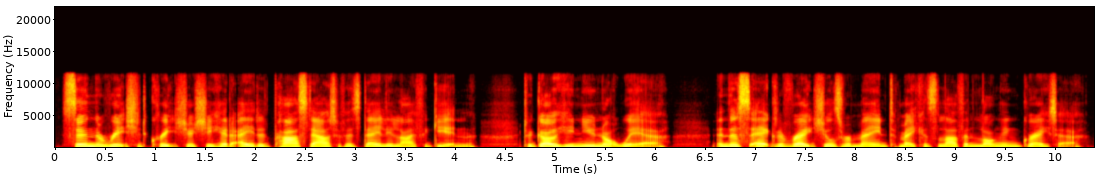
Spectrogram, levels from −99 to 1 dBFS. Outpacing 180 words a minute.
Yes: average, 190 wpm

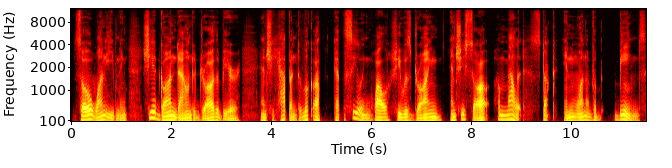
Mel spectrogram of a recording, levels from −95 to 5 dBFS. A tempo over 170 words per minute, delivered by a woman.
No: average, 180 wpm; male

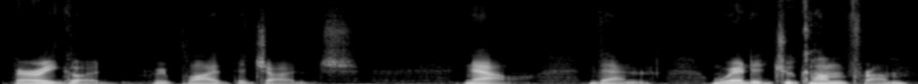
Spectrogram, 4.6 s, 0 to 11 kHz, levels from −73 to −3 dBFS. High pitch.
No: low, 105 Hz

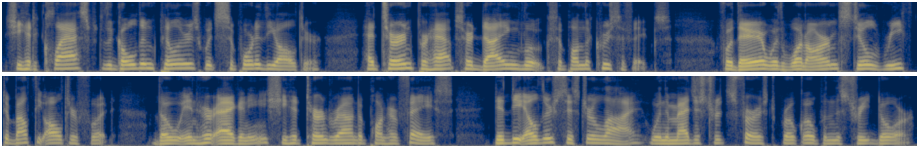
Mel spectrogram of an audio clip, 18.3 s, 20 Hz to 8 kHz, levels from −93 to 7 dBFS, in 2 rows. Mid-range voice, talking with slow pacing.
No: medium, 150 Hz; average, 175 wpm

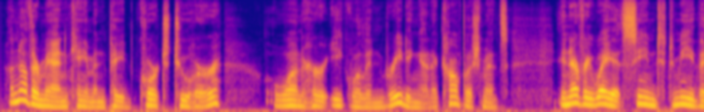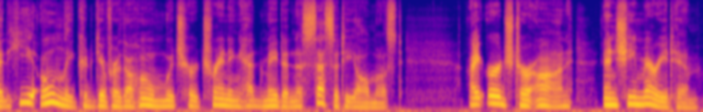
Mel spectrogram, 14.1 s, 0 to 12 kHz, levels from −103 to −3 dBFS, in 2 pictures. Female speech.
No: male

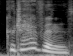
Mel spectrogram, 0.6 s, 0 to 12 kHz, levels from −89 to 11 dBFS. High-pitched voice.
Yes: high, 235 Hz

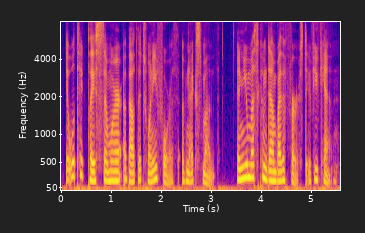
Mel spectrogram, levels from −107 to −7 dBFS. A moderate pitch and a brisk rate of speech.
Yes: medium, 180 Hz; fast, 245 wpm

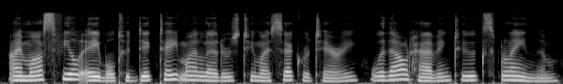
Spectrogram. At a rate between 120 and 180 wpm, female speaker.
Yes: average, 170 wpm; female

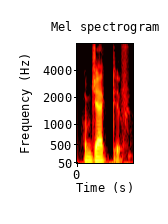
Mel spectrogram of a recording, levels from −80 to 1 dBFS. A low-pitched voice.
Yes: low, 100 Hz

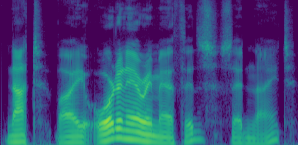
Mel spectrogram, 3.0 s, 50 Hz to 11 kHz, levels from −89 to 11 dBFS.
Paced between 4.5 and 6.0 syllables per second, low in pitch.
No: 3.7 syllables/s; low, 105 Hz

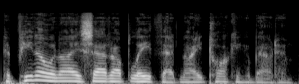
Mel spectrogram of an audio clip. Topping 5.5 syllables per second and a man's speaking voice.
No: 5.1 syllables/s; male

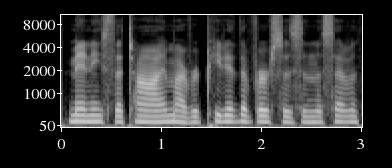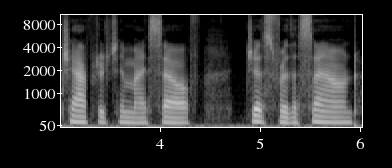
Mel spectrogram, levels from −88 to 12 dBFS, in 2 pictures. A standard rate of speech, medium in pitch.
Yes: average, 170 wpm; medium, 160 Hz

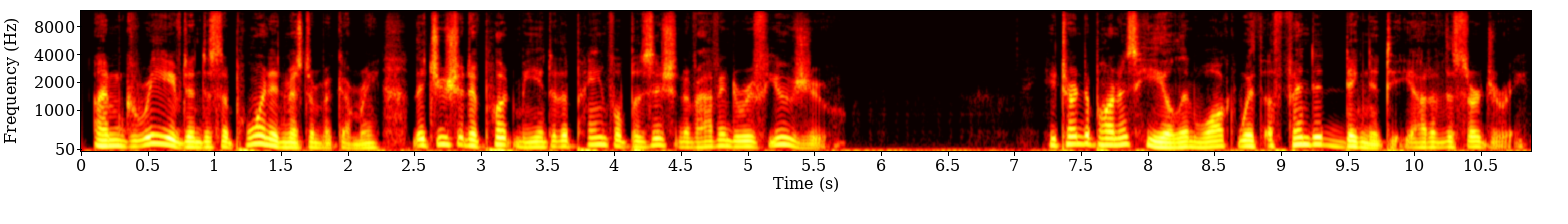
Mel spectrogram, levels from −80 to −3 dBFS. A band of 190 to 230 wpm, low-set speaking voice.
Yes: average, 200 wpm; low, 130 Hz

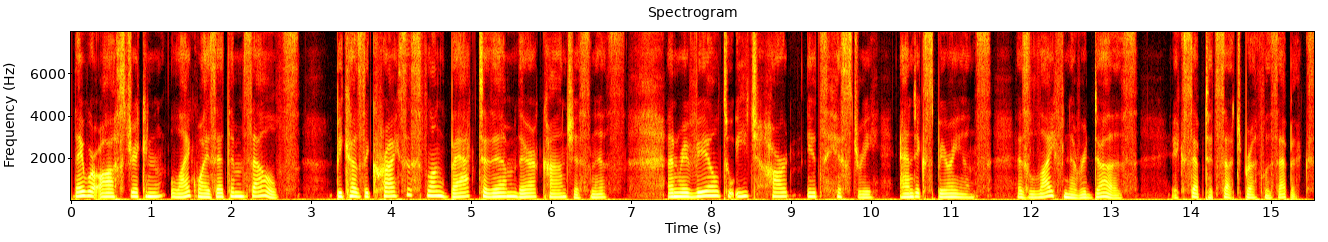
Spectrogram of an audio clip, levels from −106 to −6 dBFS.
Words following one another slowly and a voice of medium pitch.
Yes: slow, 130 wpm; medium, 170 Hz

